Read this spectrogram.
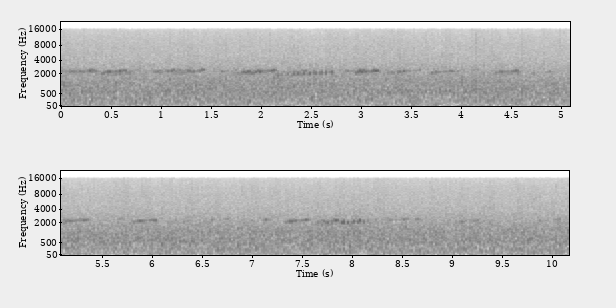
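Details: Chorus of frogs beside a river in pristine forest: short high trilled bursts come in quick clusters, pausing and resuming, over a continuous wash of running water.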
